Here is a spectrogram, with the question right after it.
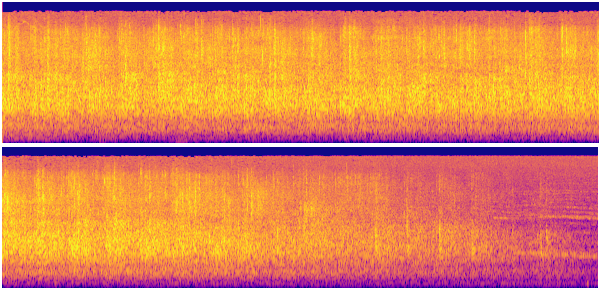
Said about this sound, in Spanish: Ponte de pie, por favor, y vamos a orar y dale el mejor aplauso que tú tengas esta mañana.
